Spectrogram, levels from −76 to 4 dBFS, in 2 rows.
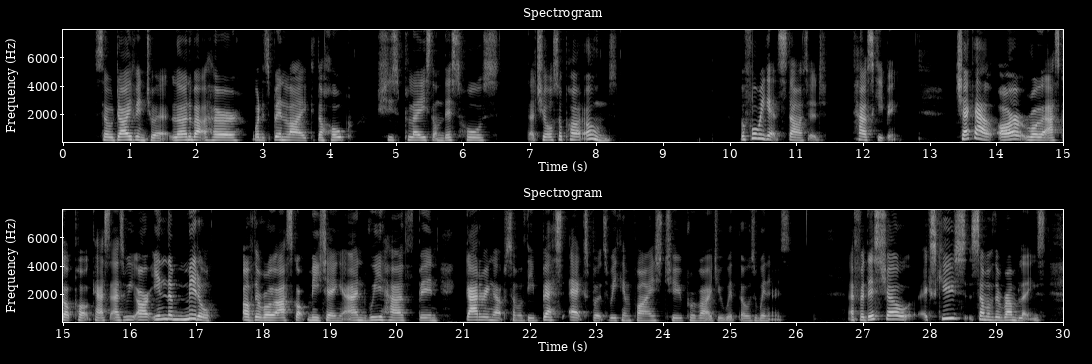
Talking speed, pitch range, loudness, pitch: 150 wpm, 180-220 Hz, -23 LUFS, 195 Hz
